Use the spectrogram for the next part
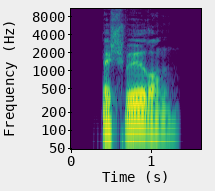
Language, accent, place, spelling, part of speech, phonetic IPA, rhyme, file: German, Germany, Berlin, Beschwörung, noun, [bəˈʃvøːʁʊŋ], -øːʁʊŋ, De-Beschwörung.ogg
- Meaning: evocation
